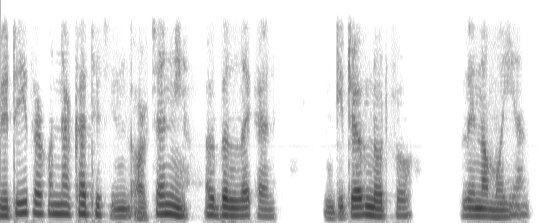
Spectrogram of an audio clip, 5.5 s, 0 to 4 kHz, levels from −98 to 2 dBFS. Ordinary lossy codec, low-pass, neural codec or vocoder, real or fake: none; 3.6 kHz; codec, 16 kHz, 0.5 kbps, X-Codec, HuBERT features, trained on LibriSpeech; fake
